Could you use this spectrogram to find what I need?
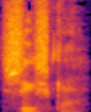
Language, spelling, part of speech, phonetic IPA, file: Russian, шишка, noun, [ˈʂɨʂkə], Ru-шишка.ogg
- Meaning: 1. cone, strobilus (fruit of conifers) 2. bump, bunion 3. boss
